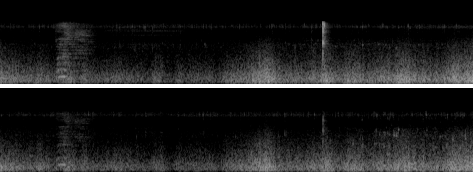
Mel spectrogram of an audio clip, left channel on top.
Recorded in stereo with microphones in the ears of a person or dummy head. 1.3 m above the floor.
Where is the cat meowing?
No cat meowing in this recording.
